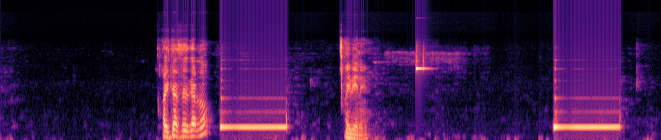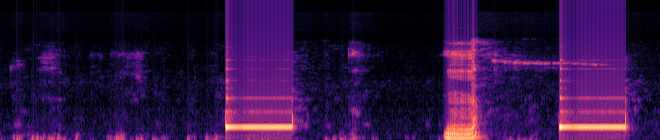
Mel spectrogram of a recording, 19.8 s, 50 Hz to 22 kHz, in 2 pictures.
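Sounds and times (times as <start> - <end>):
speech: 2.4 - 3.4, 5.2 - 5.7
WhatsApp call ringing tone: 3.3 - 4.4, 8.3 - 9.4, 13.3 - 14.4, 18.3 - 19.4.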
